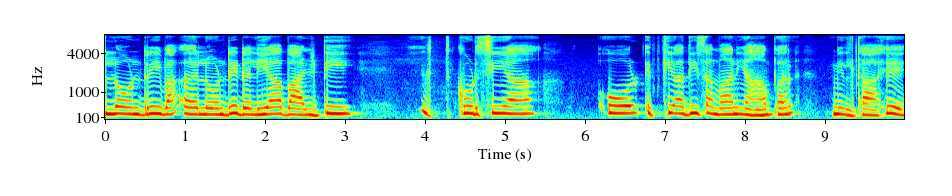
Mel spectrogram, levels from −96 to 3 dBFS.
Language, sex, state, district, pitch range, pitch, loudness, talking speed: Hindi, female, Uttar Pradesh, Budaun, 220-255 Hz, 240 Hz, -12 LUFS, 80 wpm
